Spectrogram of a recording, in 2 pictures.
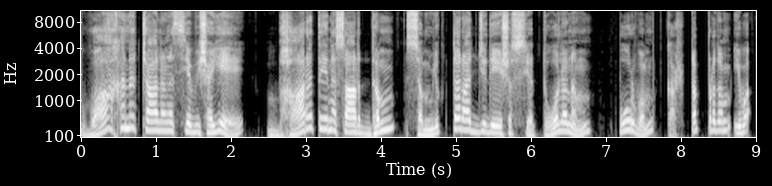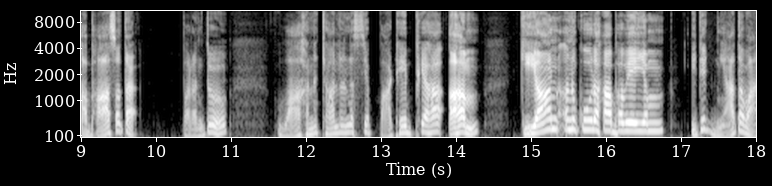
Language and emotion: Sanskrit, surprised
